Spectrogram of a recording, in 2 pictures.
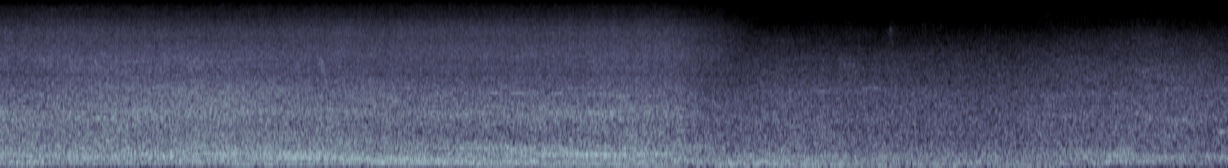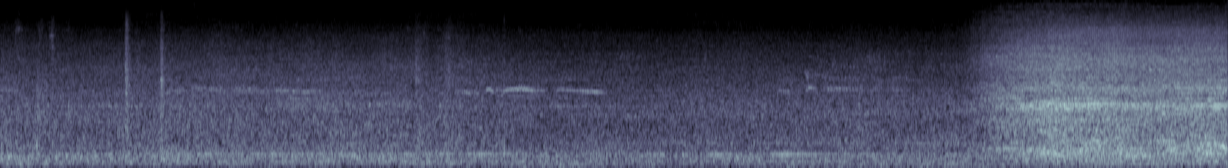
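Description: Street ambience with a small car's engine running as it drives toward the camera. About seven seconds in it cuts to quieter open-air town ambience with a few faint high chirps and clicks. It grows louder again near the end.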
